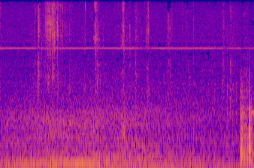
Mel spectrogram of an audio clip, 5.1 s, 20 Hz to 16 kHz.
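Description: Someone chews food while eating pork belly at home, recorded with a TASCAM DR-07X, with soft, irregular mouth clicks and smacks over a low steady hum, then two sharp, louder crunchy bites near the end.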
